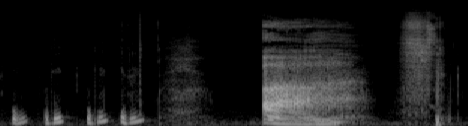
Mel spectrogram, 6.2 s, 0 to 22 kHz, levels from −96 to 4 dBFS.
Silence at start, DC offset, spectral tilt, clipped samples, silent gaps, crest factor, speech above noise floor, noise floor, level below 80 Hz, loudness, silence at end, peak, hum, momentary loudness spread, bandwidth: 0.15 s; under 0.1%; -5 dB/octave; under 0.1%; none; 24 dB; 42 dB; -78 dBFS; -56 dBFS; -38 LUFS; 0.3 s; -18 dBFS; none; 20 LU; 15 kHz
